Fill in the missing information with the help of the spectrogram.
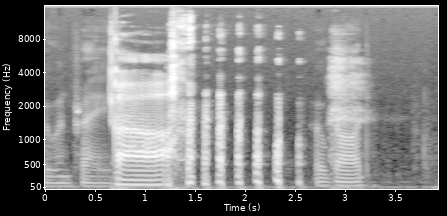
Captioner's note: laughing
